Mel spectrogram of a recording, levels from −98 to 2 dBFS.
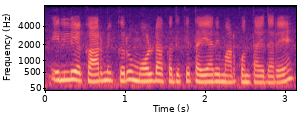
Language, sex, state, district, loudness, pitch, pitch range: Kannada, female, Karnataka, Bangalore, -14 LUFS, 215 Hz, 205-245 Hz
